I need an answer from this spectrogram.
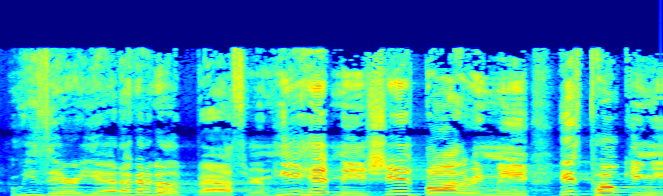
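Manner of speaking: high, loud mock complaints of squabbling children; whining kids. Little kids complain to parents on road trips, mock whining. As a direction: pile up grievances like kids in the back seat.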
